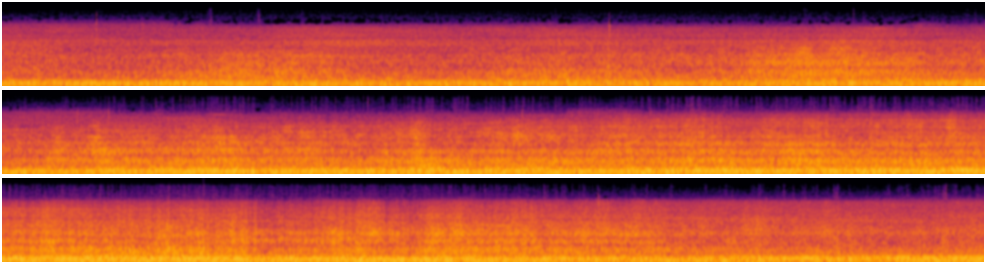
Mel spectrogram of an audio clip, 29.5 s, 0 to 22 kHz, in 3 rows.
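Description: Boeing 767 twin-engine jet airliner landing: a steady jet engine rumble with faint whining tones that bend slowly in pitch, growing louder about a third of the way in as the aircraft nears, then easing slightly near the end.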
